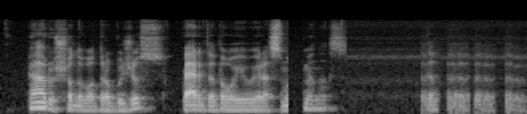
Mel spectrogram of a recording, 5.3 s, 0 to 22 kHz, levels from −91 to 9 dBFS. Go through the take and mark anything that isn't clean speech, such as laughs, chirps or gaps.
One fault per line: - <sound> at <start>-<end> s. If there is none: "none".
- dropout at 2.9-3.0 s
- laugh at 4.2-5.3 s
